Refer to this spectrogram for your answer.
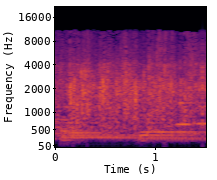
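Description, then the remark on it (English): A crowd claps for themselves, a dense, continuous wash of many hands applauding at once, with a faint murmur of voices underneath throughout. “Clap for yourselves.”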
